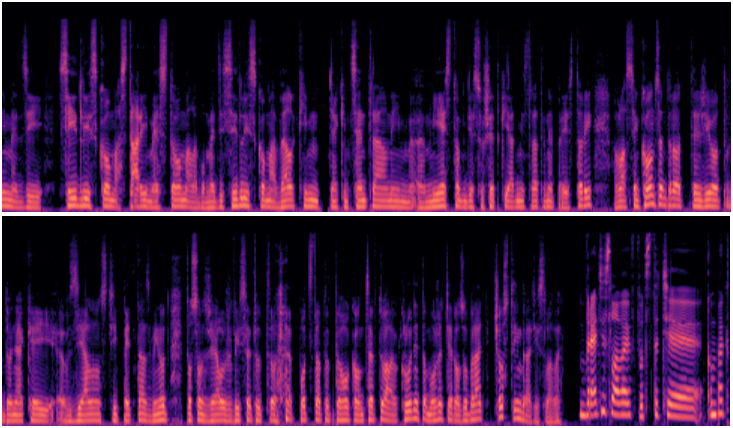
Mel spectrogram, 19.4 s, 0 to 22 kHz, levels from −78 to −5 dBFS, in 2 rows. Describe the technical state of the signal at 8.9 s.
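At 8.9 s the speech signal is intact, with no audible fault.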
